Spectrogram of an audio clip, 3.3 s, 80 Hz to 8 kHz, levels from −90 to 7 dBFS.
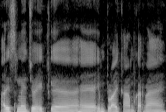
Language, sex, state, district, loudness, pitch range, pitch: Hindi, male, Gujarat, Valsad, -19 LUFS, 115-125 Hz, 120 Hz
